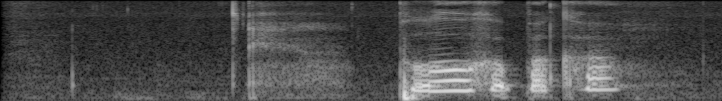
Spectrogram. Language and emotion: Russian, sad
